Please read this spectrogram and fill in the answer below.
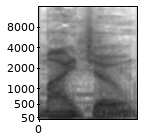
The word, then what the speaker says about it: mijo: How do you pronounce it? – My Joe.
